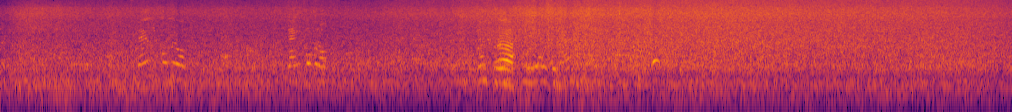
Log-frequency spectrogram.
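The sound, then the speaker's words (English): A continuous, heavy roar of rushing seawater as tsunami waves flood the shore at Koh Lanta while people watch, filling the whole recording, with faint voices briefly audible beneath it. “But so here's another video of waves flooding the shore as people watch in Koh Lanta.”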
